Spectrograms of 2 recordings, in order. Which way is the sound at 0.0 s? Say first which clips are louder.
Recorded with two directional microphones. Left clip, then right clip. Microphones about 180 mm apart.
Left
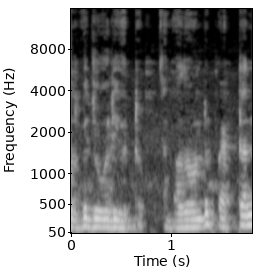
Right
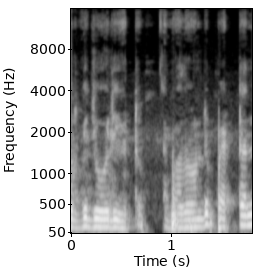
Right 10 dB; 20° right (ahead or behind).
